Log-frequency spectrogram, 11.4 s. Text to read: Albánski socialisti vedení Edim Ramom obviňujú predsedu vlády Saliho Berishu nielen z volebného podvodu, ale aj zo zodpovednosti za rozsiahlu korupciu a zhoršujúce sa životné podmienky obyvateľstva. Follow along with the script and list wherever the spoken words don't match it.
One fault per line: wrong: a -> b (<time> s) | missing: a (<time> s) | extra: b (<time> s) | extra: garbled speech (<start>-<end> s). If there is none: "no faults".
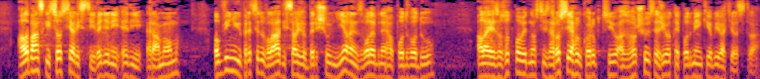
no faults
